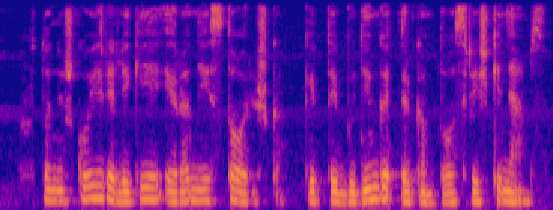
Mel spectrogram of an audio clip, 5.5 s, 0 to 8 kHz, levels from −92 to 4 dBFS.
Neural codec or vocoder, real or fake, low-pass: none; real; 7.2 kHz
